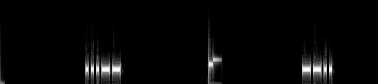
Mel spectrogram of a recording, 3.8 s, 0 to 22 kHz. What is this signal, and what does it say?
Morse code, heard as a keyed tone, about 44 wpm, 700 Hz. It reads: 3 Z
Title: Single Letter-Number 45wpm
